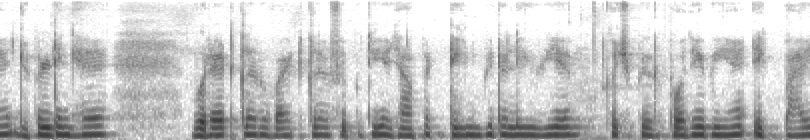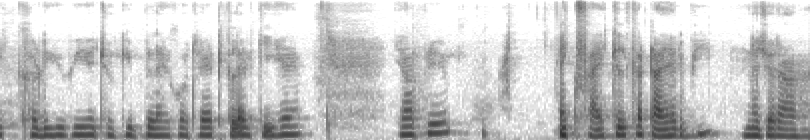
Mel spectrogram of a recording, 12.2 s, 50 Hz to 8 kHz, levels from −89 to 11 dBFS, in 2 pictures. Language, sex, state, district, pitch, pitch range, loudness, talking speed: Hindi, male, Bihar, Samastipur, 165 Hz, 155-170 Hz, -22 LUFS, 225 wpm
